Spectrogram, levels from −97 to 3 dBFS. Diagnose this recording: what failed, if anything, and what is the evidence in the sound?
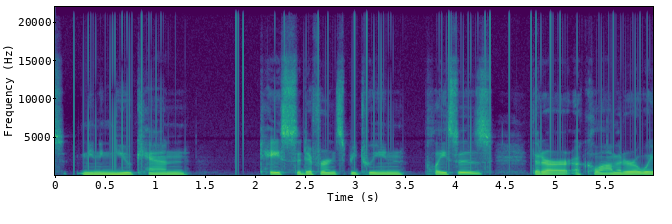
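Word clock ticks at the digital interface, 0.11 s to the end: single-sample slips roughly every 20 ms from an unlocked receiver clock. Their steady rate rules out random crackle.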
